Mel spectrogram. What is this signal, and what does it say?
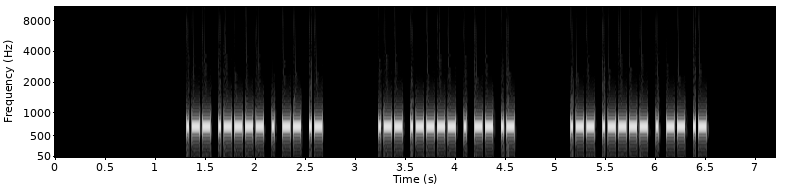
Morse code, heard as a keyed tone, about 41 wpm, 700 Hz. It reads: W1EMA W1EMA W1EMA
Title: USA Call Signs - 5 Characters - Repeated 3x - 45wpm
